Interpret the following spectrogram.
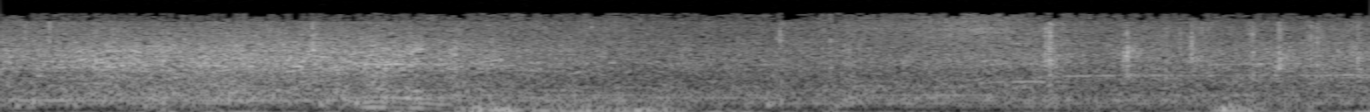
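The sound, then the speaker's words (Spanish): A large crowd of young people gathered on the Atlantic promenade of Copacabana applauds after the final prayer, a dense, steady wash of clapping that holds an even loudness throughout, with a few sharper individual claps standing out toward the end. “Bien, pues esa ha sido la oración final y ahora el aplauso de todos los jóvenes congregados en este paseo atlántico de Copacabana.”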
